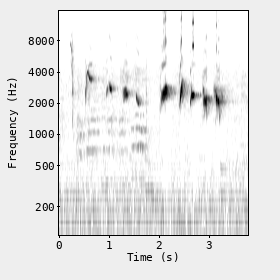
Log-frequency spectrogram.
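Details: Sharp song of a Greater green leafbird, meant to provoke other birds into singing and agitation: clear level whistles followed by a rapid series of bright, slurred notes, roughly four per second.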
